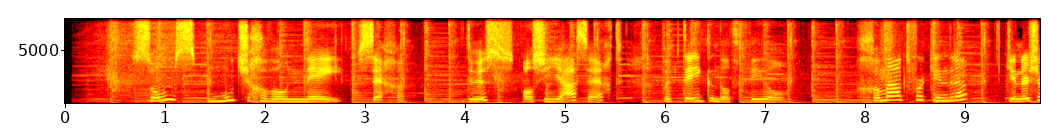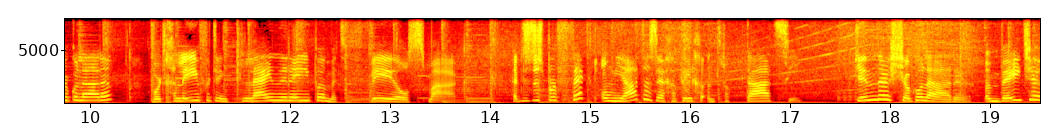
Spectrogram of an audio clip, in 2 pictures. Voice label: Commercial

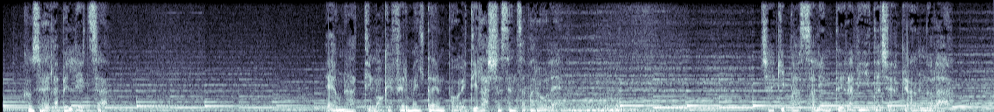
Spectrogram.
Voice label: Italian

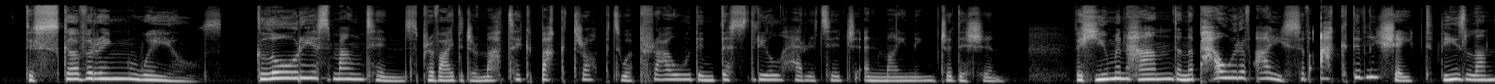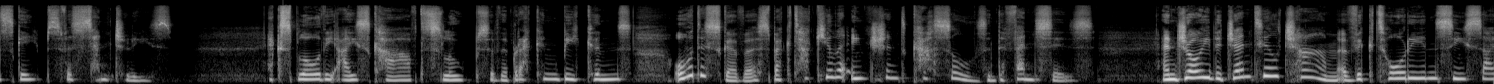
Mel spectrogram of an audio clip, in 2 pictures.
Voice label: Welsh Accent

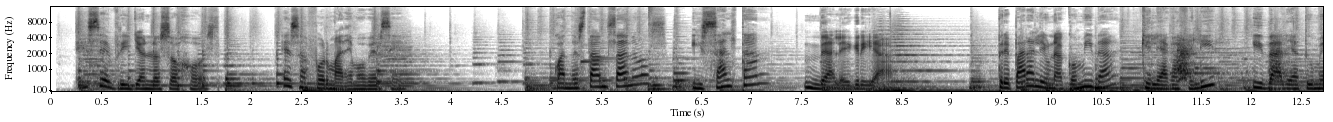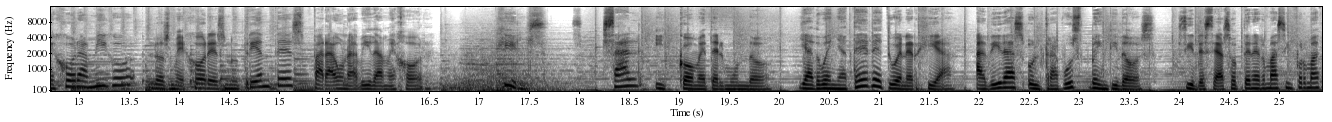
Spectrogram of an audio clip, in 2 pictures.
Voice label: Spanish

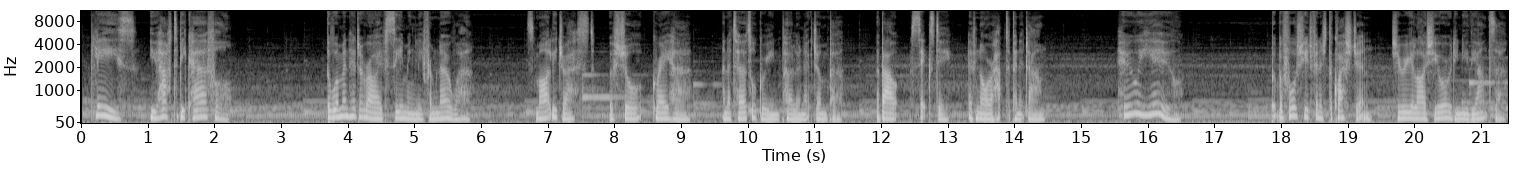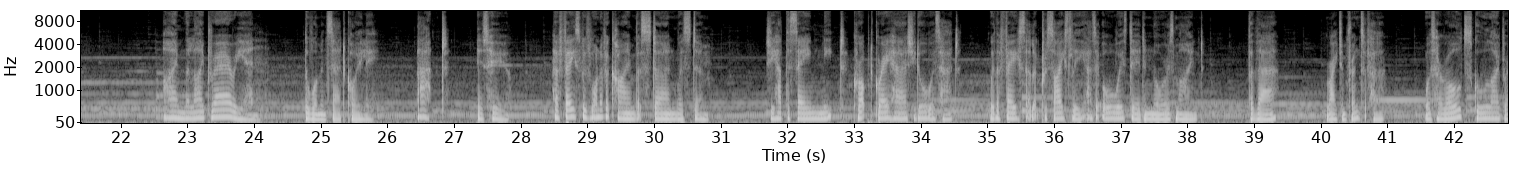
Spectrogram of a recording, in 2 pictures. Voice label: Audiobook, Female, North East

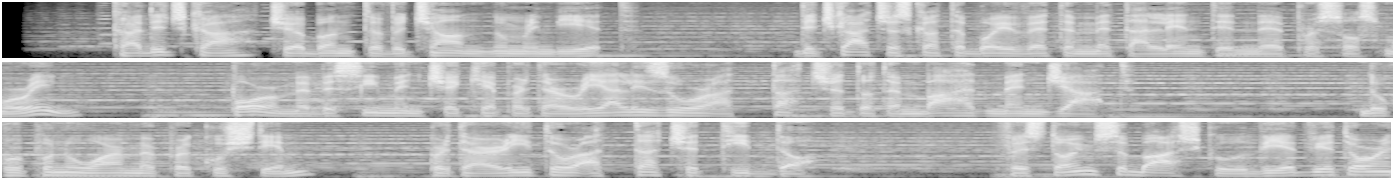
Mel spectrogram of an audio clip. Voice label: albanian language commercial; Albanian, Male, 20s-30s

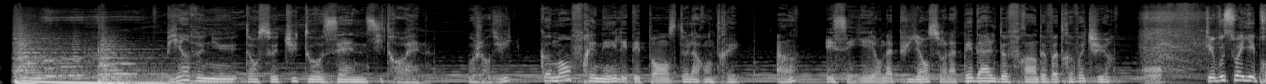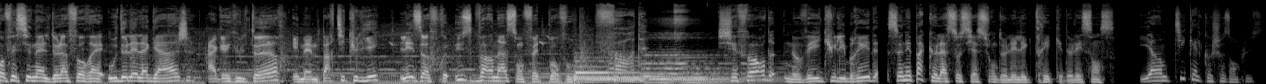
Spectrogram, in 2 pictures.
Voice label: French

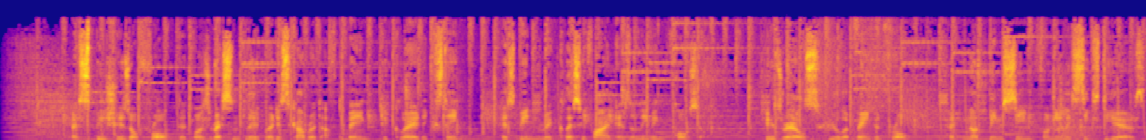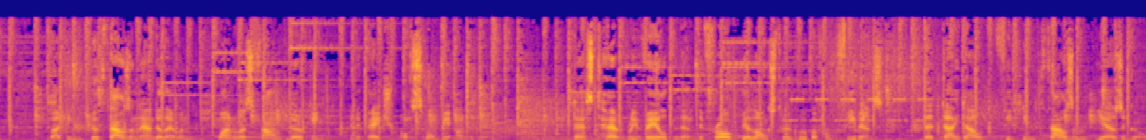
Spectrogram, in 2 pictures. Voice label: Russian English

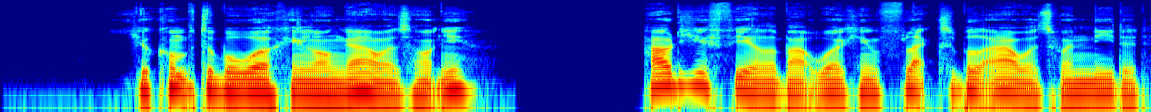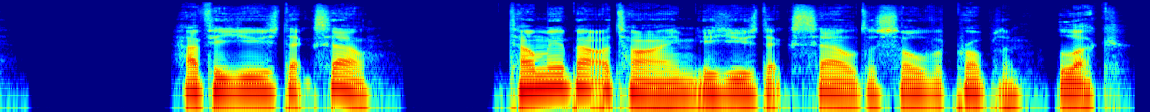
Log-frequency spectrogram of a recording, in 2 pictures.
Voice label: E Learning Corporate Reel, nottingham accent

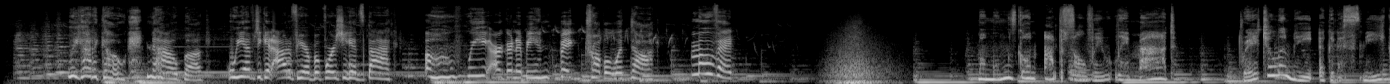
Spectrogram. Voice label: Animation

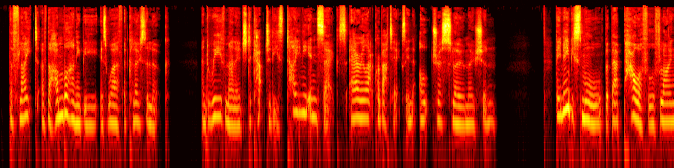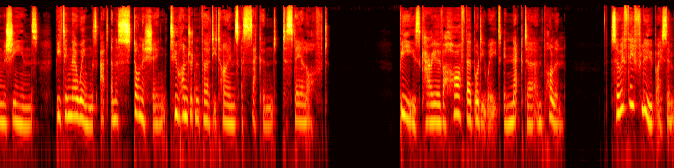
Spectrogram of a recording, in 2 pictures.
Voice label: Narration; 20s-40s. Mid-tone. Strong, thoughtful and calm. RP.

